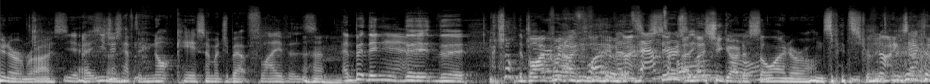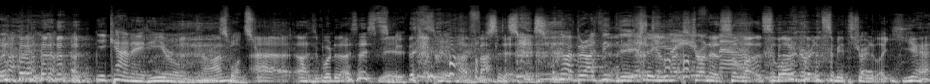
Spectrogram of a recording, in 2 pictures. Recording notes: Salona On Swan Street. Today we're live from Salona in Richmond.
